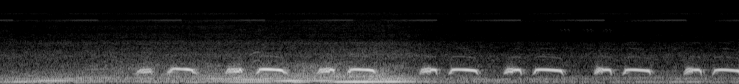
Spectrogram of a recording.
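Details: Captive spotted dove used as a decoy to lure wild doves. After a second of low rumbling background, it gives a steady series of short arched coos, mostly in close pairs, about twelve notes in six seconds. A faint, steady high tone runs throughout.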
